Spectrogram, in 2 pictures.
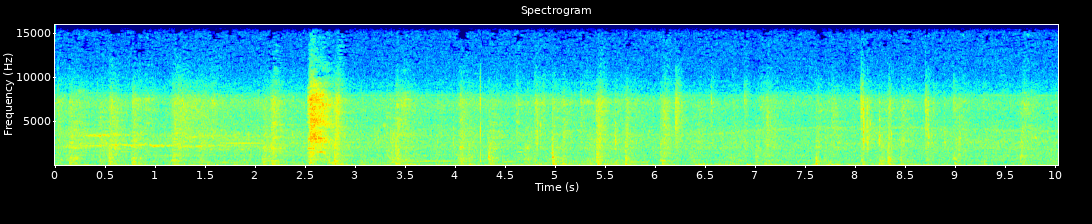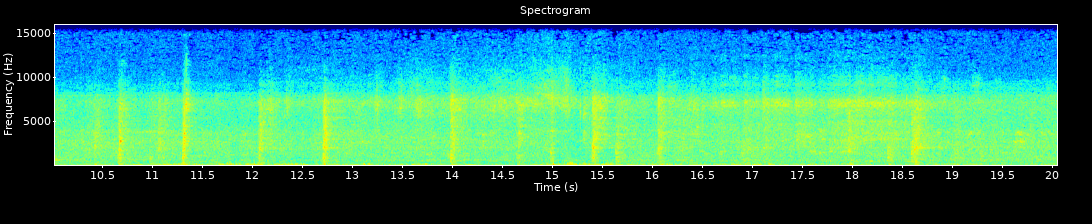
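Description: Indian Railways passenger train running along the track: a steady rumble of the coaches with sharp wheel clicks over rail joints at uneven intervals.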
